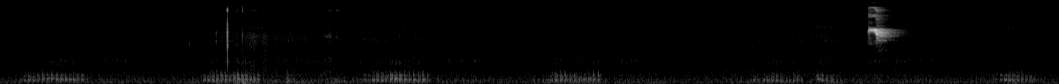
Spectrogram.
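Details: A domestic cat snoring with a purr: soft, low rumbling bursts that come in a steady rhythm about every two seconds, like slow breathing. Near the end a single sharp, high squeak cuts in briefly.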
